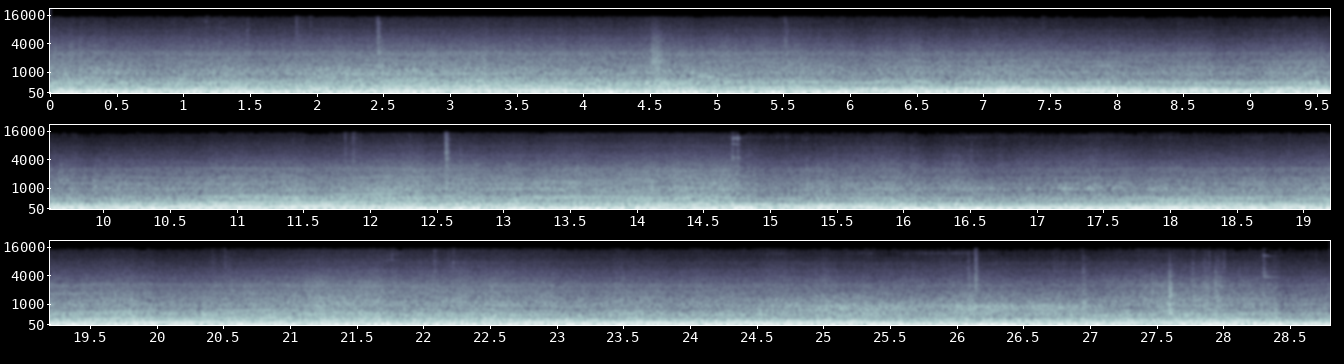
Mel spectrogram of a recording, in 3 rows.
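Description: Mazda MX-5 NB's 1.8-litre four-cylinder engine pulling hard on track, heard from inside the cabin. Its pitch climbs steadily and drops abruptly three times, as the revs fall at each change.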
